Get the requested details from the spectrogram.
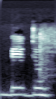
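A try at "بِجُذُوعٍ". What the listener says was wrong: তালের উপরে ওটা জজম, ঠিক আছে। জু হবে না আপু, ওটা জজম। বিজ। হ্যাঁ জজম ওটা।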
